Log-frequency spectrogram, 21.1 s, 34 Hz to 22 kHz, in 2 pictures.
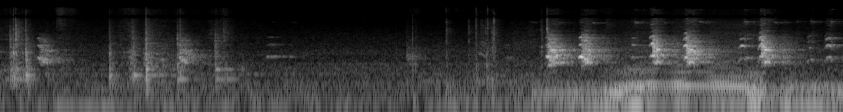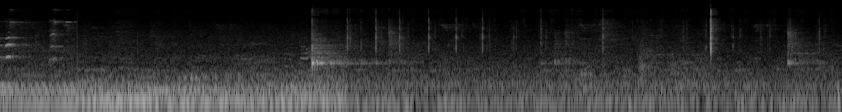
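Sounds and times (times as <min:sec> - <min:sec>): dog barking: 0:00.4 - 0:00.9, 0:06.8 - 0:11.5.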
